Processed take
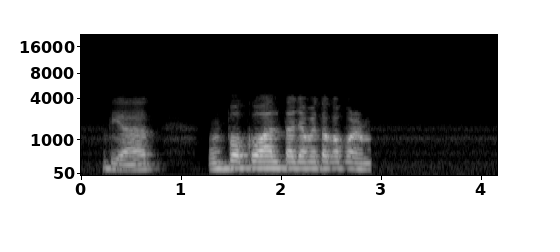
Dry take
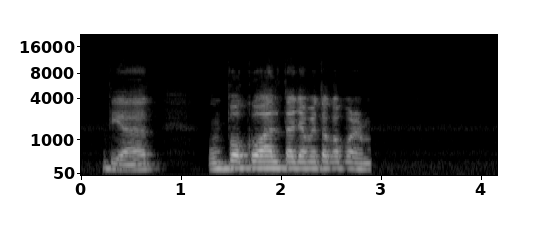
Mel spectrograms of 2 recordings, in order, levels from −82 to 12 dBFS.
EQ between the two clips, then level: resonant low-pass 1.1 kHz, resonance Q 6.2; +3.5 dB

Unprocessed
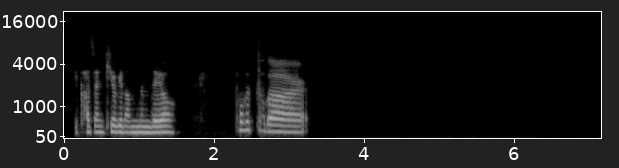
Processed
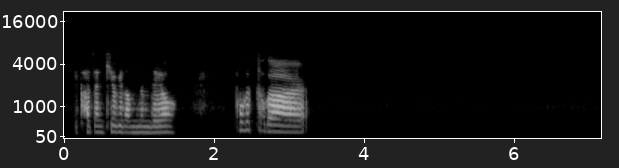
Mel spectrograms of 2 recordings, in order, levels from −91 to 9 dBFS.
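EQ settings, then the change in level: resonant high-pass 950 Hz, resonance Q 4.9; distance through air 150 m; static phaser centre 2.2 kHz, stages 6; +6.0 dB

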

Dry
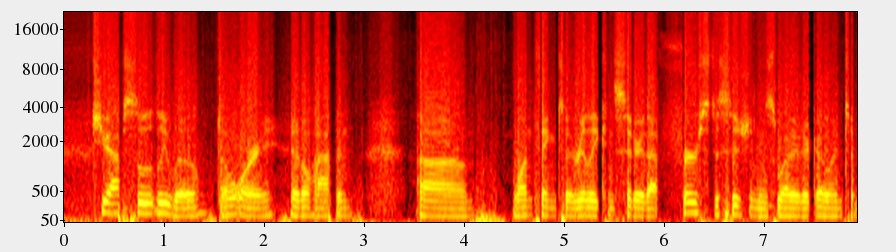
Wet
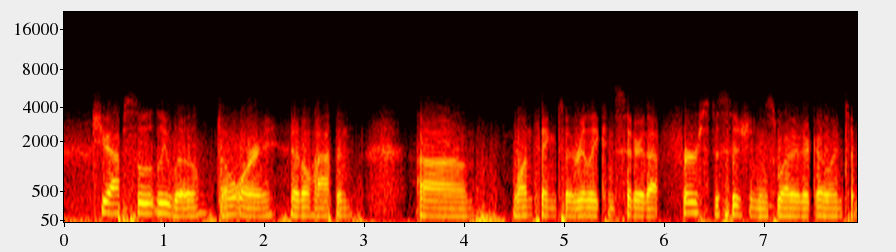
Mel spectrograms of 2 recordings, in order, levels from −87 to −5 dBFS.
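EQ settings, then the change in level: low-pass 2 kHz 24 dB/octave; -4.5 dB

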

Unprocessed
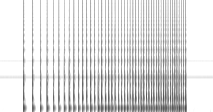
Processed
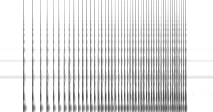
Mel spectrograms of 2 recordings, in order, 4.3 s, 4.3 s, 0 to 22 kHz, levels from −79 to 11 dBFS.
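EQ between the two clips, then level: graphic EQ 125/250/500/2000/4000/8000 Hz +5/+4/+12/+10/+6/+7 dB; -6.0 dB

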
